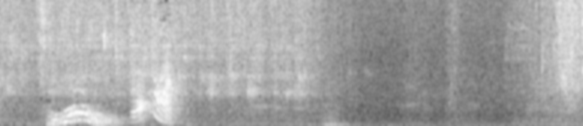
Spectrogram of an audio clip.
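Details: An Eclectus parrot gives evening talk: a short burst of warbling, speech-like syllables with swooping pitch. A soft gurgling, water-like noise follows in a small indoor room.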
